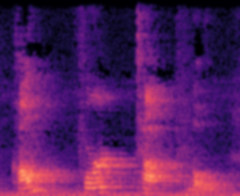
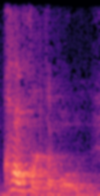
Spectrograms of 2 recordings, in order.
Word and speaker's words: comfortable: Comfortable. But when we pronounce this word, we do not pronounce the syllable or. In fact, we say comfortable.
